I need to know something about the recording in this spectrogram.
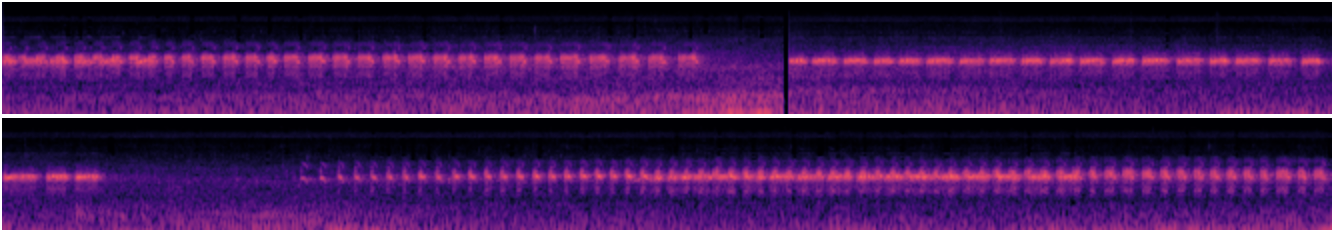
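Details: Male frogs at a pond at night calling out for mates; continuous rapid trilling in bouts, pausing about two seconds near the middle before resuming, over a low hum of distant vehicles.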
